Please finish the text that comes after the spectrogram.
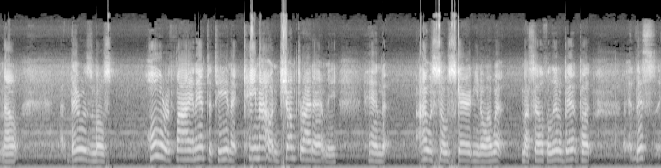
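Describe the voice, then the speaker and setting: High, creaky, frightened rambling man, put on by a prankster. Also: pushed and bright, slight background noise, heavily acted, poor audio. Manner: rambling, halting, melodramatic, pleading. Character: frightened, rambling, easygoing man reporting a ghost. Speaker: prank caller. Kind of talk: improvised phone prank.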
